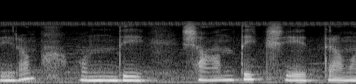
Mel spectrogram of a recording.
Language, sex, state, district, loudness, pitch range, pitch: Telugu, female, Andhra Pradesh, Sri Satya Sai, -15 LUFS, 180-205 Hz, 185 Hz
